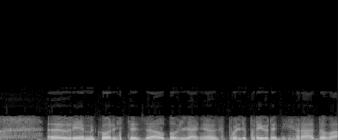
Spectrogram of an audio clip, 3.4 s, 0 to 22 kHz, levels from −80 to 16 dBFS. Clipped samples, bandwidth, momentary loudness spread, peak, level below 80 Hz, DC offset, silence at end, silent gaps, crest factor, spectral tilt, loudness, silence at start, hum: under 0.1%; 8 kHz; 5 LU; 0 dBFS; -52 dBFS; under 0.1%; 0 s; none; 12 dB; -8.5 dB/octave; -14 LUFS; 0 s; none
